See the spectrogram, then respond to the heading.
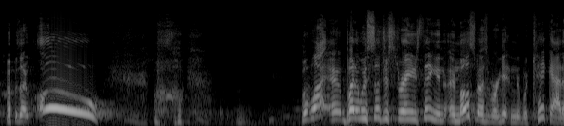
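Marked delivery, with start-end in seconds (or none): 0.5-1.4 very high, loud, drawn-out "oh"; delighted shocked whoop. Retold or imitated. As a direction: whoop at someone's stinging comeback. Reacting to counselor's heavenly comeback.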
